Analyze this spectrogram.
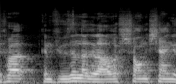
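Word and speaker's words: Xuanzang: China, अभी थोड़ा confusion लग रहा होगा, शोंगशैंग इसको पढ़ेंगे हम, जो स्पेलिंग आपको यहाँ दिख रहा है शोंगशैंग, इसको आप याद रख लीजिएगा।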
